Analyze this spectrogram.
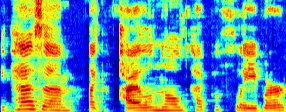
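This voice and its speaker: A woman with a strong Armenian accent, at a fairly slow pace with ordinary pitch variation. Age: 40s. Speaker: product reviewer. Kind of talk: product review. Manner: halting, with fillers.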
